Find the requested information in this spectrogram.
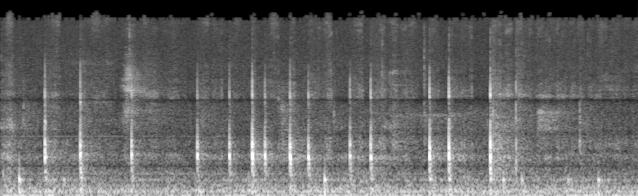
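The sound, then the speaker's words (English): Writing notes by hand: faint, scratchy strokes and many light taps at uneven intervals over a low, steady background hiss. “So we'll write this down in general.”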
